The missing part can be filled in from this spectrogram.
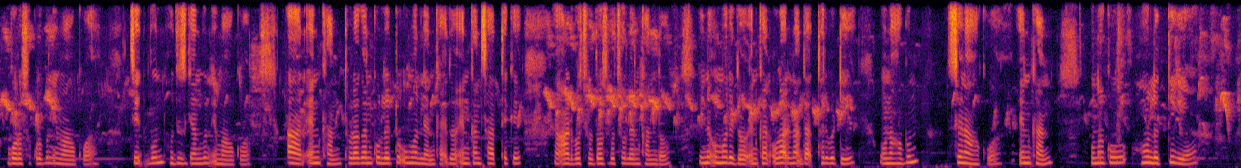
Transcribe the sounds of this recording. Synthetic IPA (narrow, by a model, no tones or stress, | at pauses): ɡɔɽɔsɔkɽɔbunɛmawkɔwa | t͡ʃit̪̚ˀbunhud̪isɡjanbunɛ̰mawkɔwaaɾɛ̰nkʰant̪ʰɔɽaɡankɔləʈuʔuməɾlɛnkʰa̰ʔd̪ɔʔɛ̰nkʰansat̪ʰːɛkɛaʈbɔt͡ʃʰɔɾd̪ɔsbɔt͡ʃʰɔɾlɛnkʰand̪ɔinəʔuməɾɛd̪ɔʔɛ̰nkʰanʔɔ̰ɽaʔɾɛnaʔd̪a̰ʔt̪ʰəɾbəʈi | ɔnaɦɔ̃bun | sɛɽ̃aɦɔ̃kɔwaɛnkʰan | unakuhɔ̃ləɡ̚t̪iɡɛja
